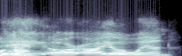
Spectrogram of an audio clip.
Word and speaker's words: Arion: got airon air arion it looks like it's arion okay it's awesome a-r-i-o-n a-r-a-r-i-o-n yeah that's arion you pronounced it right okay then got um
